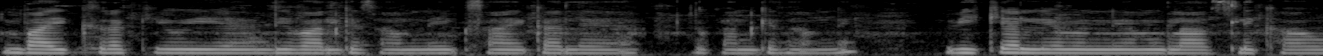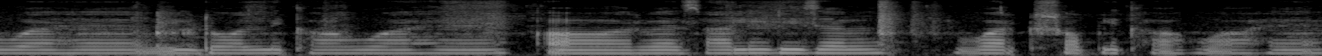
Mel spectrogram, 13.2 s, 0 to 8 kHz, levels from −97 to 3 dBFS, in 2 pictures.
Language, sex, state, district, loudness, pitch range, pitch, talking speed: Hindi, female, Bihar, East Champaran, -44 LUFS, 175-185 Hz, 180 Hz, 135 wpm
